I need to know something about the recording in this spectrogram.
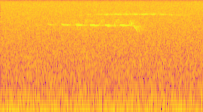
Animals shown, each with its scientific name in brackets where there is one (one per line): Blackpoll Warbler (Setophaga striata)
Yellow-rumped Warbler (Setophaga coronata)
